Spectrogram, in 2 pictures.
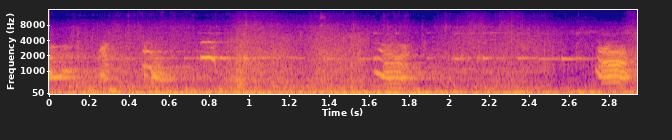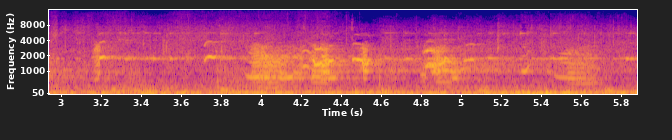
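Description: Beagles baying on a cottontail's trail: a string of short, yelping hound calls given irregularly, the sign that the pack is running the rabbit's scent.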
